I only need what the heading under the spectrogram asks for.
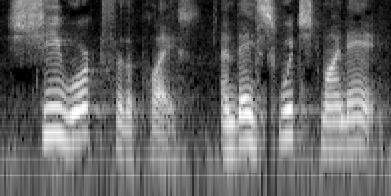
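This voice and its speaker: A woman's voice: medium pitch, expressive, normal speed. An American woman giving flustered answers as a litigant in a TV court.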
